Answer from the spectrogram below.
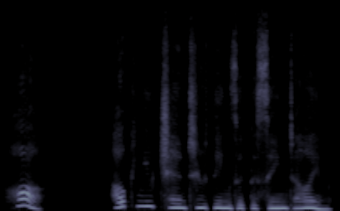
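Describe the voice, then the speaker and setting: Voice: high voice, lively intonation, a little slow, no echo, studio quality. An actor playing an innocent, curious small boy learning magic, eager and wide-eyed, in an audio drama. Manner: wide-eyed, eager, simple childlike phrasing. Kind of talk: audio drama character acting.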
